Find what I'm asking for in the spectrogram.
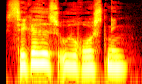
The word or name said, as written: sikkerhedsudrustning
